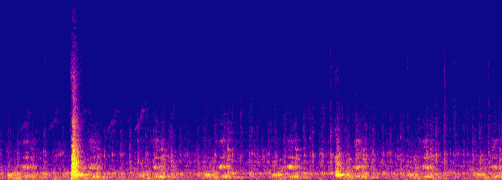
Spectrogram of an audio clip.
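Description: Old single-cylinder stationary diesel engine running with a steady, loose clatter of about two beats a second, with two sharp knocks, one about a second in and one a little after three seconds.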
